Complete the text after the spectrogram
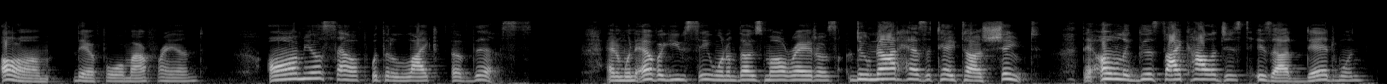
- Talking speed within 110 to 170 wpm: Yes, average, 140 wpm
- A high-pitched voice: Yes, high, 205 Hz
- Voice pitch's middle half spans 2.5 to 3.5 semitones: No, average, 4.1 semitones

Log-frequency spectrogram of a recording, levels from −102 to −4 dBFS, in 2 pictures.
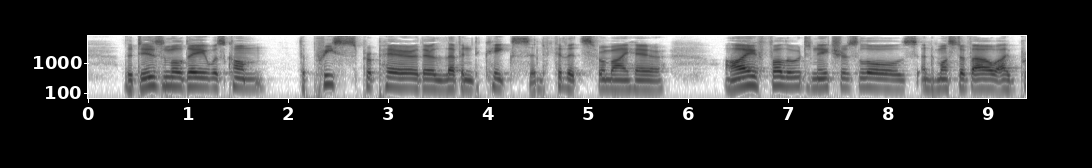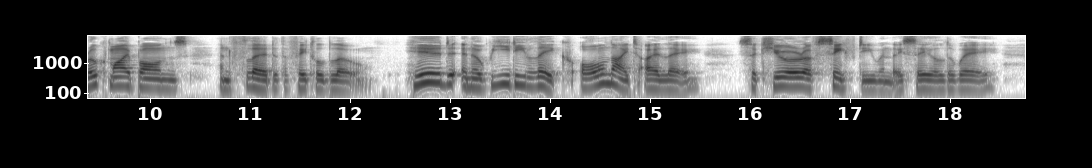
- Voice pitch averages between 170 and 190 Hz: No, medium, 150 Hz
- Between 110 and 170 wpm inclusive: Yes, average, 155 wpm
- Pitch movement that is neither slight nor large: Yes, average, 3.4 semitones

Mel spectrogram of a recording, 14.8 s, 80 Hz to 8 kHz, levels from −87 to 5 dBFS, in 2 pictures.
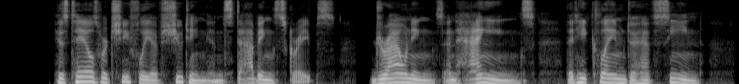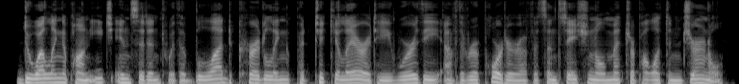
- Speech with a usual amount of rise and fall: Yes, average, 3.5 semitones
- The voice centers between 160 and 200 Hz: No, low, 120 Hz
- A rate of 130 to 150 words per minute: Yes, average, 145 wpm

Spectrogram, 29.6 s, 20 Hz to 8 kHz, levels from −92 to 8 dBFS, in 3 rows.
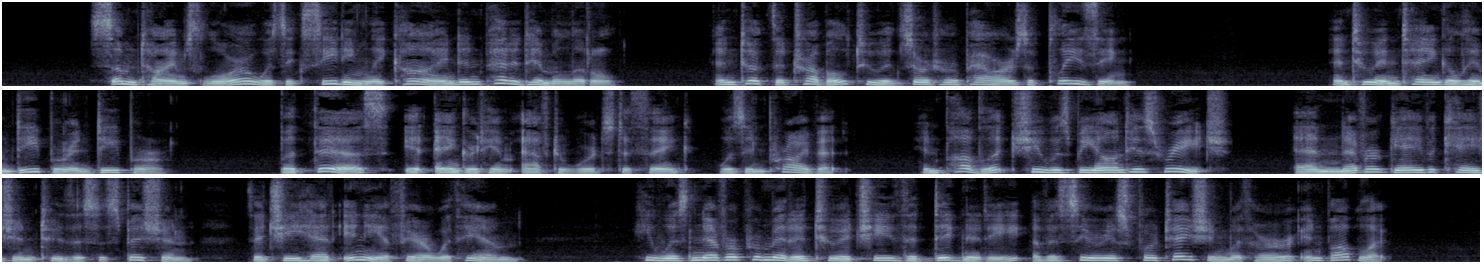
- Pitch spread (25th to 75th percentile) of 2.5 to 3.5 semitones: No, average, 5.2 semitones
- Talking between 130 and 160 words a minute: Yes, average, 150 wpm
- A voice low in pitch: No, medium, 185 Hz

